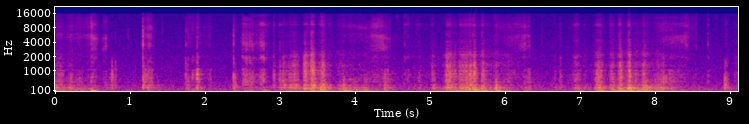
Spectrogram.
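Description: A small, solid plaster excavation block held in the hand is scraped and scratched with a metal pick tool, and crumbs fall away. Dry, rasping scrapes come in irregular, swelling bursts with a heavy low-end rumble and short clicks of breaking material.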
